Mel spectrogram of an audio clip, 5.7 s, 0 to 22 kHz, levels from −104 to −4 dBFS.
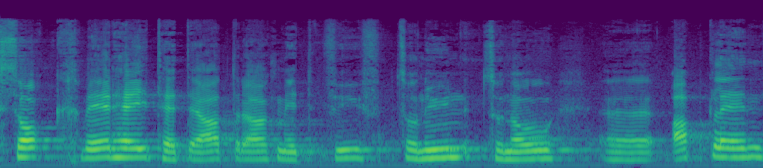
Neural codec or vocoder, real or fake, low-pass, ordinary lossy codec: vocoder, 44.1 kHz, 128 mel bands every 256 samples, BigVGAN v2; fake; 14.4 kHz; none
